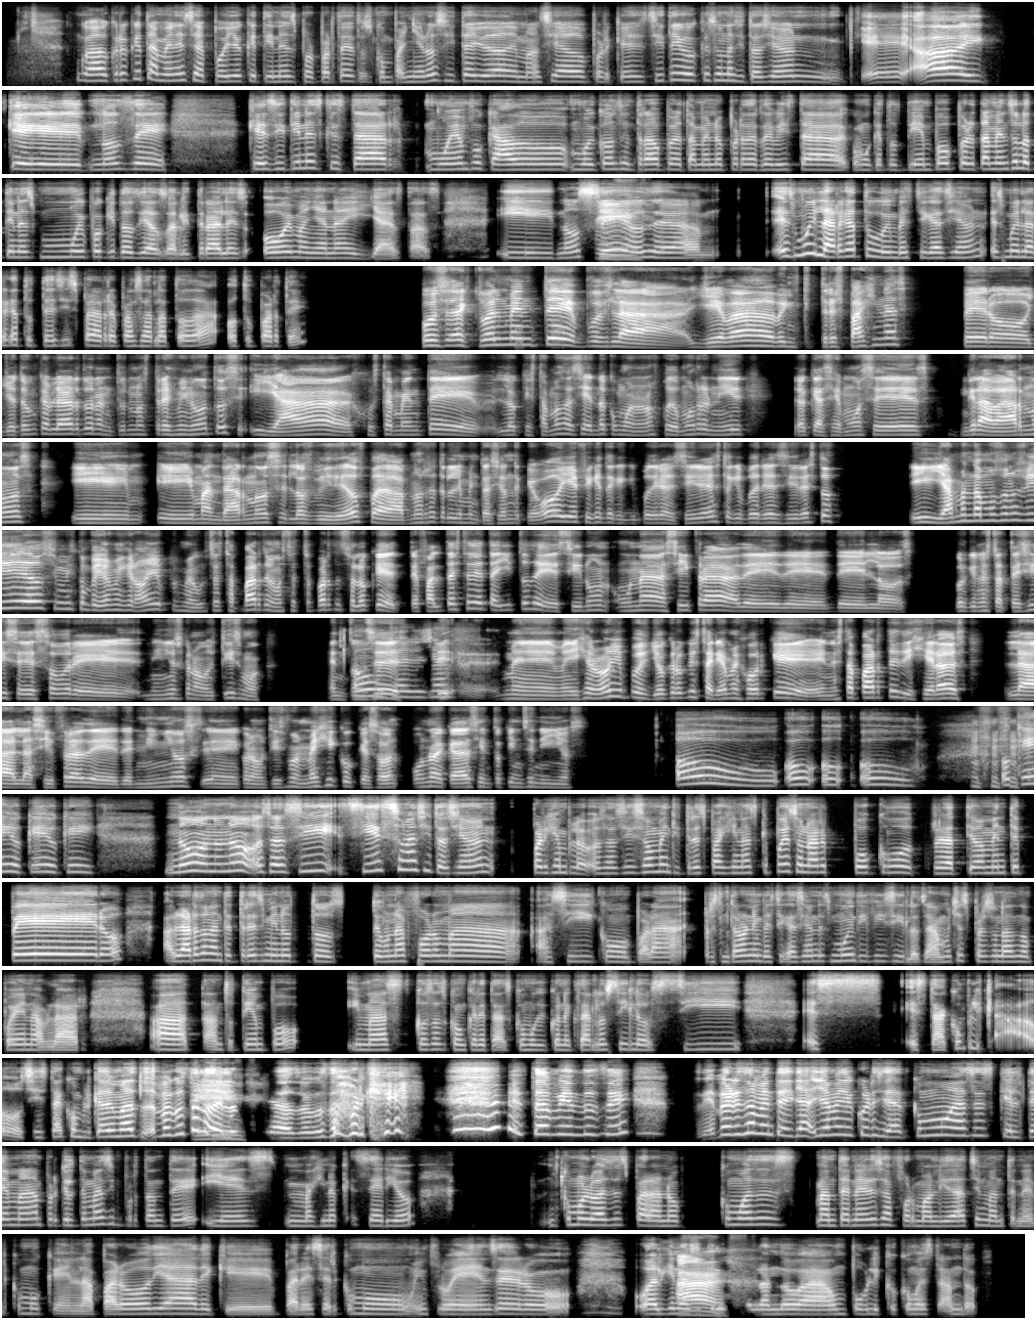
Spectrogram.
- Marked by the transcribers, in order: chuckle; laughing while speaking: "Me gusta"; laughing while speaking: "porque"
- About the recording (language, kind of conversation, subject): Spanish, podcast, ¿Qué métodos usas para estudiar cuando tienes poco tiempo?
